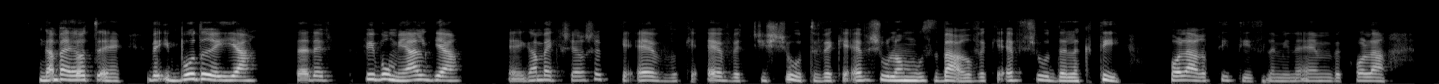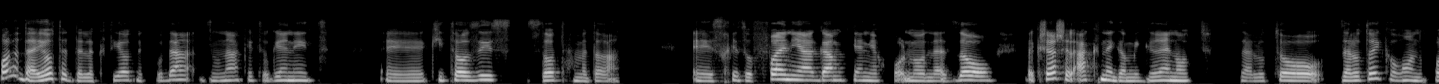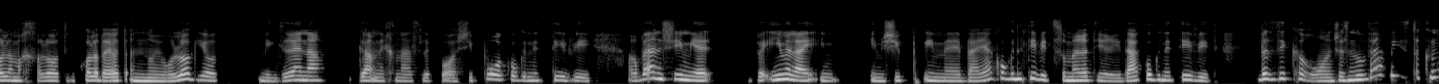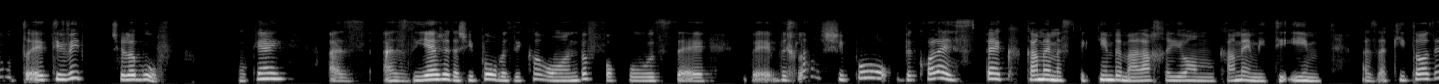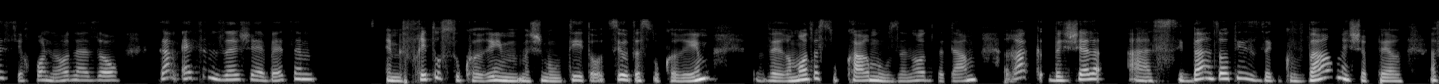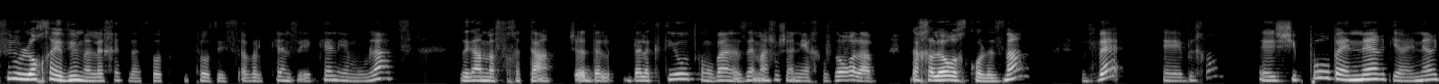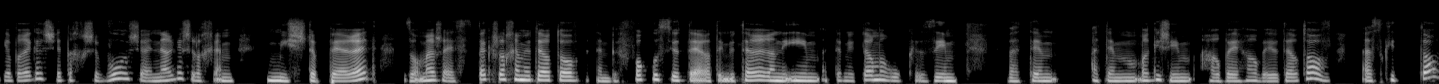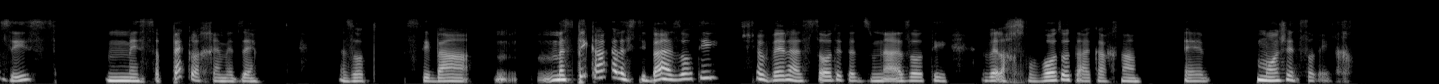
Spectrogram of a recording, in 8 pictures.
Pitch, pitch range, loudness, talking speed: 185 Hz, 165-215 Hz, -22 LUFS, 115 wpm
